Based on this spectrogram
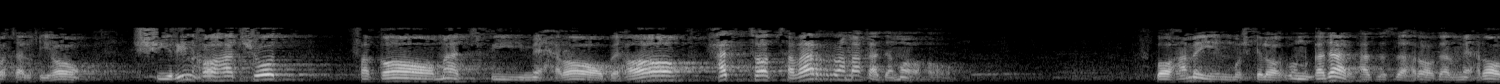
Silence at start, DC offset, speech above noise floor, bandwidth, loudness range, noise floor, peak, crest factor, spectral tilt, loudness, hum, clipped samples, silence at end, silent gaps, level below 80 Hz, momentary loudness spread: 0 s; under 0.1%; 33 dB; 5.8 kHz; 8 LU; -55 dBFS; -4 dBFS; 20 dB; -7.5 dB/octave; -22 LUFS; none; under 0.1%; 0 s; none; -88 dBFS; 14 LU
